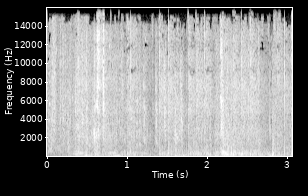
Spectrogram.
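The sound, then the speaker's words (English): Gunfire from a sandbag barricade at the far end of a street: many sharp, loud shots in rapid bursts, like machine-gun fire, cracking over a constant rumble. “Taking shelter behind a bin store, he's targeted with gunfire from a sandbag barricade at the far end of the street.”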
